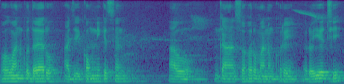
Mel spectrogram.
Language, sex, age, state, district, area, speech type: Odia, male, 30-45, Odisha, Koraput, urban, spontaneous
